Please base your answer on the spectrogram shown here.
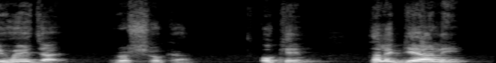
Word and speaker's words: জ্ঞানী: যায় রসকার ওকে তাহলে জ্ঞানী দেখি প্রথমে থাকলে আমার এই যুক্তবর্ণটা এই যে আর আকার তো আগের থেকেই আছে আর উচ্চারণের সময় দীর্ঘ ইকার কি হয়ে যাবে রস ইকার এই যে রস ইকার আর এই ন জ্ঞান বুঝতে কি পারলে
